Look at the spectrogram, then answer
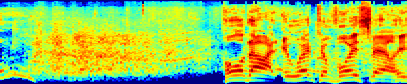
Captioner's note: laughter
